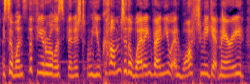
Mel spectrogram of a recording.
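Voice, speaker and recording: A woman's voice: high-pitched, quick pace, a bit bright, faint music behind. A woman playing a self-centered young bride who whines and pleads with her sister, in a scripted drama. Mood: whiny.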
